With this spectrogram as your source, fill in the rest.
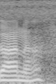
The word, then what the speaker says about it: Jana: in a place called anna which no locals pronounces zana apparently plenty of sunlight today very less clouds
